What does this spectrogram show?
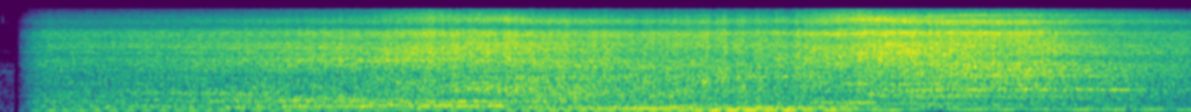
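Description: Diesel multiple-unit train passing close by: a steady low engine drone under the broad rushing noise of the train running on the rails. It starts abruptly, builds to its loudest past the middle and eases slightly near the end.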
